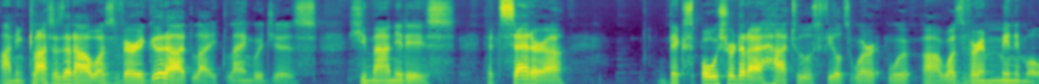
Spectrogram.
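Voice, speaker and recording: A man's medium-pitched voice with a Spanish accent, monotone and flat, at a moderate pace. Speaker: podcast host. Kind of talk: solo reflective monologue. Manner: halting, many fillers.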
